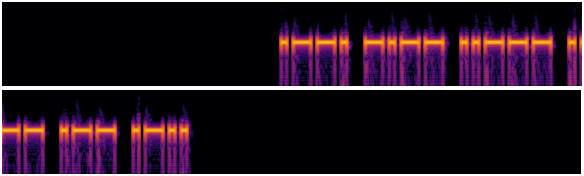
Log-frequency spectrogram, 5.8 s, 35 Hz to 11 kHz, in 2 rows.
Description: Morse code, heard as a keyed tone, about 40 wpm, 700 Hz. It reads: PY2WWL
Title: DXCC-100 Call Signs - 6 Characters - Repeated 2x - 40wpm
